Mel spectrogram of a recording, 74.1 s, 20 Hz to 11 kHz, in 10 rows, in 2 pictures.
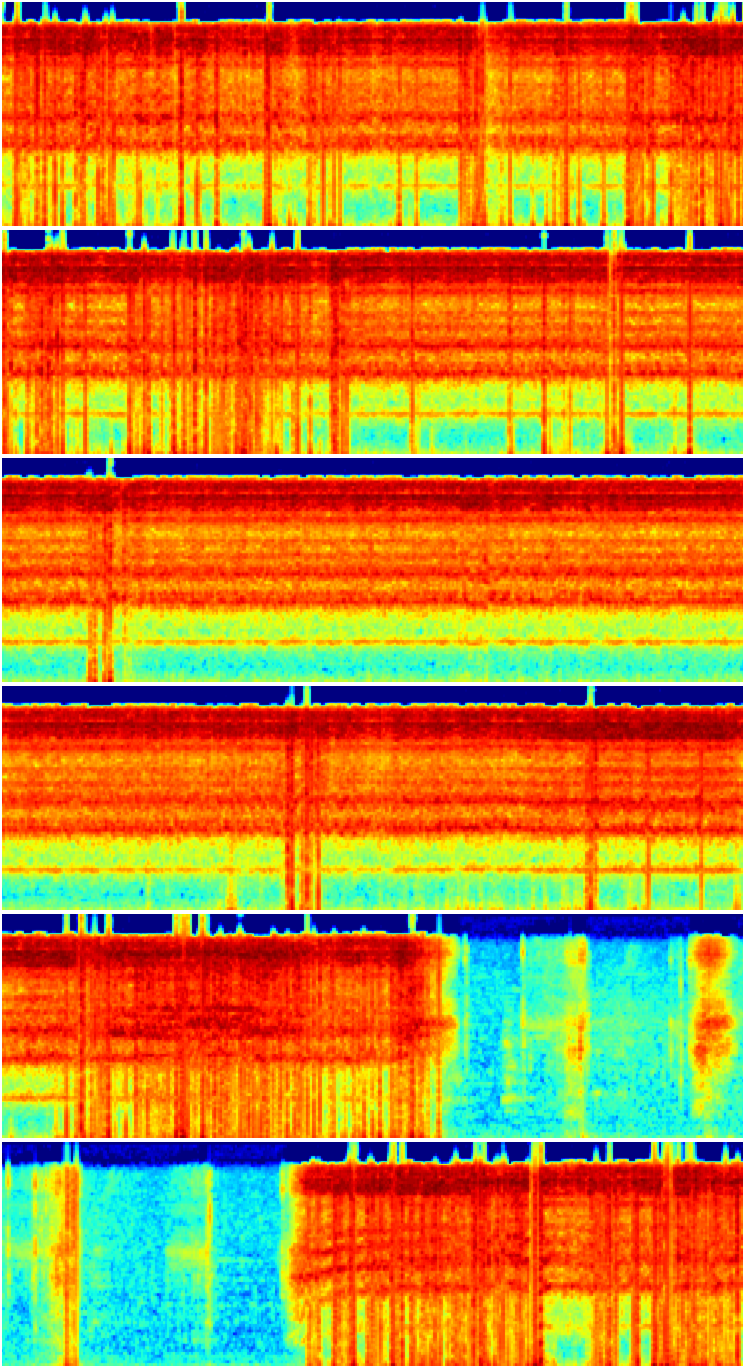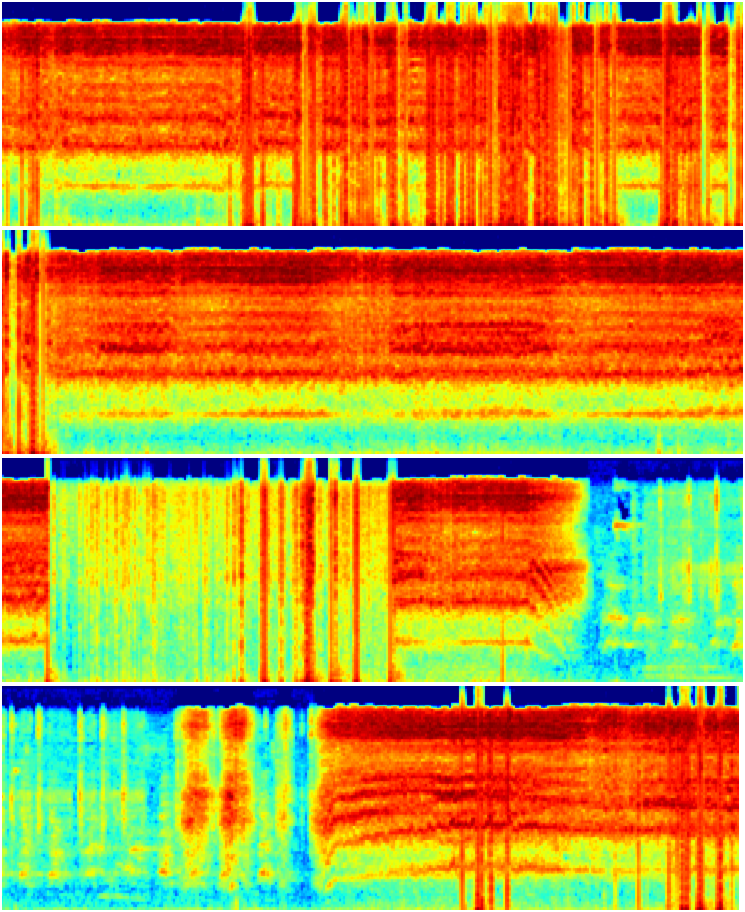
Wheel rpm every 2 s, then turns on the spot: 170, 160, 170, 160, 170, 160, 170, 160, 160, 170, 170, 160, 160, 170, 160, 160, 140, 10, 10, 10, 130, 160, 160, 160, 160, 160, 160, 160, 160, 160, 160, 160, 50, 0, 30, 150, 160.
34-36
